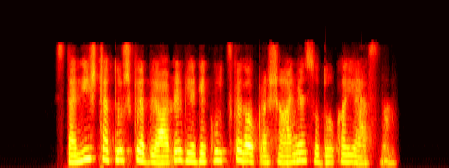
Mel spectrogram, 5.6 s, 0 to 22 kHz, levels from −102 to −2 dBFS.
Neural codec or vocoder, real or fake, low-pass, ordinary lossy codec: codec, 16 kHz, 1 kbps, FreqCodec, smaller model; fake; 7.2 kHz; AAC, 32 kbps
